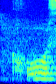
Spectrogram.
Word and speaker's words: groß: So, dia pronounce macam huruf S. Okay? S. Kalau awak guna this letter, yang acid ni, selepas after E, I and I, E, then after A, O atau U, kita akan pronounce dia panjang. Heißen Straße groß. G-R-O, S tu dia punya macam S.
